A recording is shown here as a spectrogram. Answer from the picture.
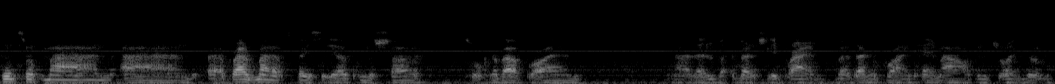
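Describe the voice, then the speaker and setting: Long, frequent pauses at a fairly slow pace, with big swings in loudness over noticeable background noise. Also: man. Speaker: wrestling reviewer. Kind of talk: casual video review. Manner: hesitant, many fillers.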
